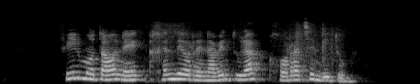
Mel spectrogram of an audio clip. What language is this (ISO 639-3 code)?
eus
